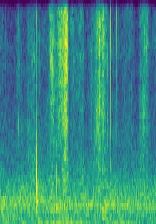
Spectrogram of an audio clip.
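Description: The old single coolant hose from a Fiat Idea, leaking at all its connections and splitting at the plastic weld, gives faint crunchy, crackling sounds as it is handled, with two small sharper cracks over a low background hum. The crackle shows the hose material has aged and hardened, so it is being replaced.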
